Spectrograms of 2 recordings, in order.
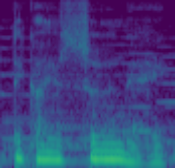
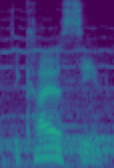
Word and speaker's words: δικαιοσύνη: Dikaiosune. Dikaiosune. Everyone keeps saying Dikaiosune, but keep on saying Dikaiosine.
